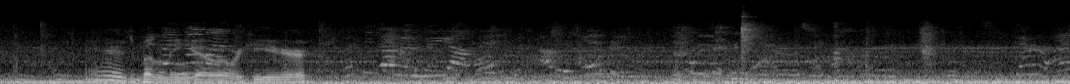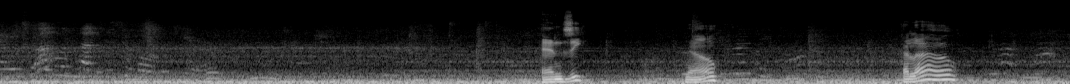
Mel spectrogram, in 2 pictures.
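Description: Visitors' voices call out and echo nearby.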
